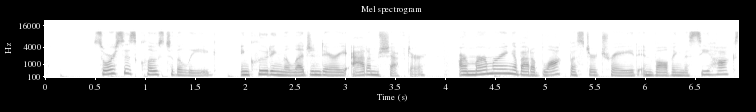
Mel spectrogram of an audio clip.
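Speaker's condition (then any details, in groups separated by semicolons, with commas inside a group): No condition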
